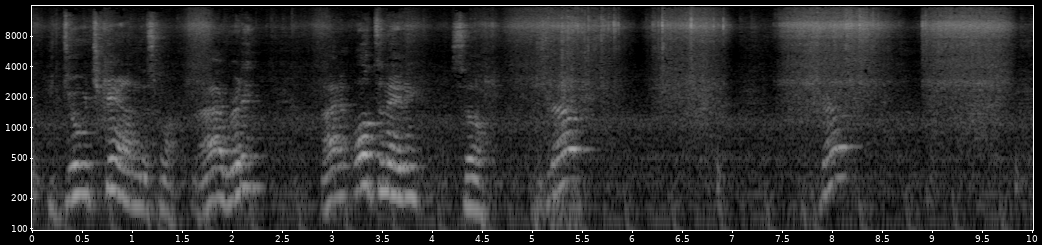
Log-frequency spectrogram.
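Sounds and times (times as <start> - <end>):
paper plates scraping on floor: 4.8 - 9.9.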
